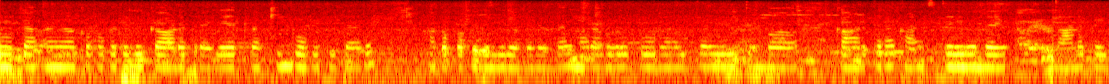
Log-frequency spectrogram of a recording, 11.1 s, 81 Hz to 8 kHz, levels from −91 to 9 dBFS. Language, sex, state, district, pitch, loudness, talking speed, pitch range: Kannada, female, Karnataka, Gulbarga, 200 Hz, -17 LUFS, 105 wpm, 195-205 Hz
